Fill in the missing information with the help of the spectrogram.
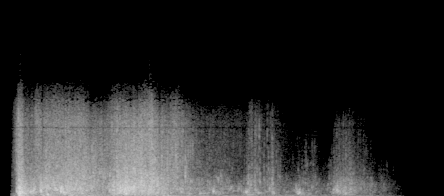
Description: Звуки якоря
Шум якоря, погружающегося в воду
